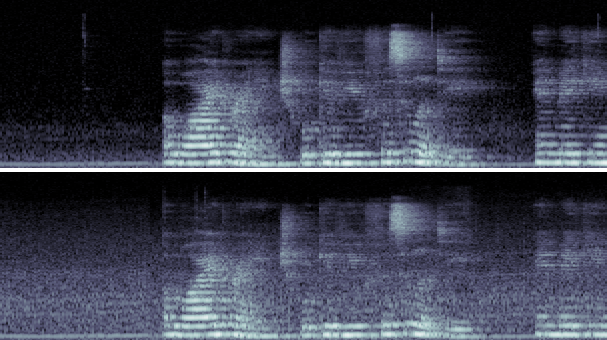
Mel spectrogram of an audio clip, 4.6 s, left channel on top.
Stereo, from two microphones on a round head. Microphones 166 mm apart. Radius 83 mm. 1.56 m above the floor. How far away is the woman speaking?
About 0.8 m.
